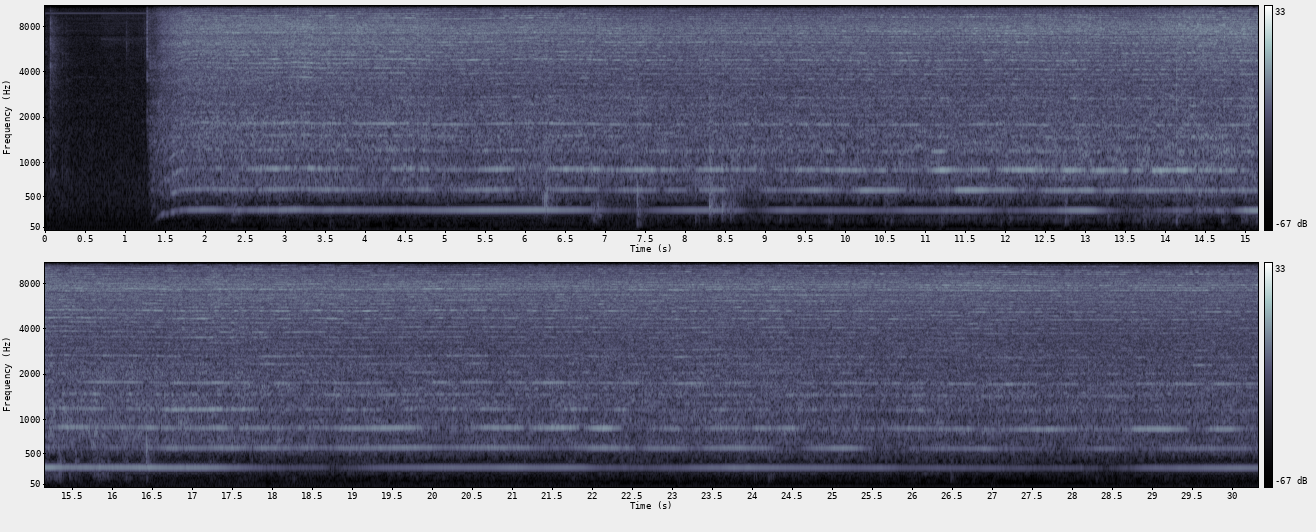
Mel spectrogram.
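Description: Small electric fan motor salvaged from a USB vacuum cleaner, starting about a second in and then running at high speed on its high-power setting. It gives a steady whine over a rush of air as the fan blows air out sideways.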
